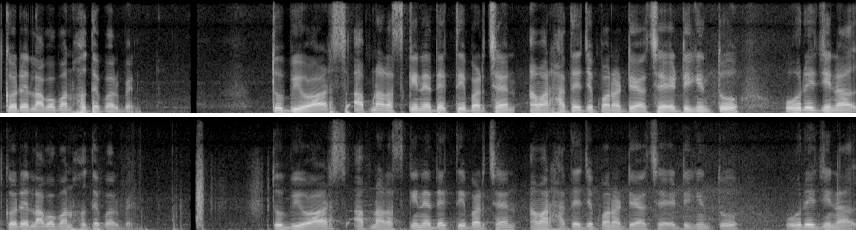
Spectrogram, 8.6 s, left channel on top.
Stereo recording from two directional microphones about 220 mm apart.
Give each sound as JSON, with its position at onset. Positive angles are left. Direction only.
{"t": 0.0, "sound": "a man's voice", "side_deg": 45}
{"t": 2.6, "sound": "a man's voice", "side_deg": 45}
